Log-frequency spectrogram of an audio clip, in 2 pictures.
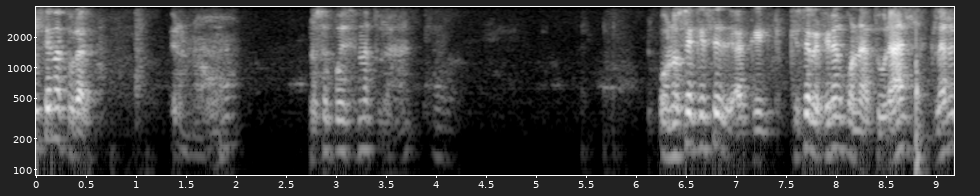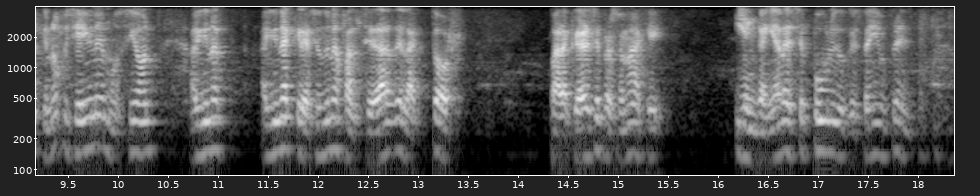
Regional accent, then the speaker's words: Mexico; como mexicanos tenemos esa estigma.

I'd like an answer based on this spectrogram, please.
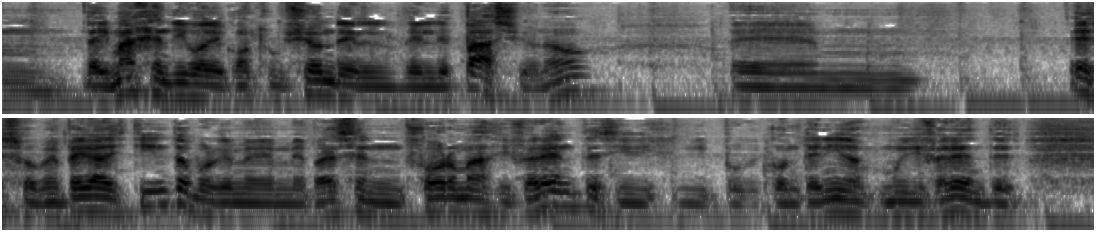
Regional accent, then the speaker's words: Argentina; Imaginen eso, soy argentino, no me lleven.

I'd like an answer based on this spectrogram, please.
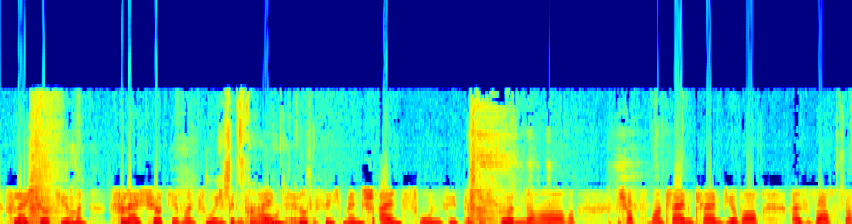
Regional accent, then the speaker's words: East Germany, Germany; Wir kommen aus DDR, also Ex-DDR.

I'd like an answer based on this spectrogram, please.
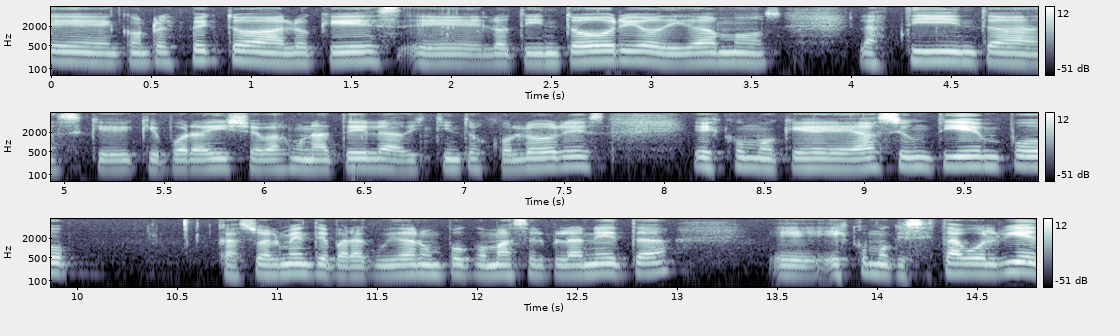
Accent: Santa Rosa, La Pampa, Argentina; born there; Aquí en Santa Rosa.

